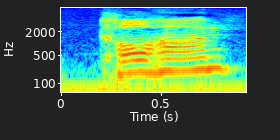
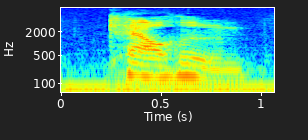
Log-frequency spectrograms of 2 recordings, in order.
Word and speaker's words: Calhoun: I refer to her as Colhan for whatever reason, but it's actually Calhoun.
